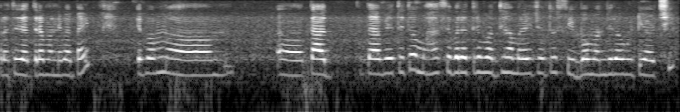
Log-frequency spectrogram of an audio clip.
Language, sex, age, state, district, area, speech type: Odia, female, 18-30, Odisha, Ganjam, urban, spontaneous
